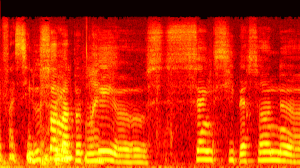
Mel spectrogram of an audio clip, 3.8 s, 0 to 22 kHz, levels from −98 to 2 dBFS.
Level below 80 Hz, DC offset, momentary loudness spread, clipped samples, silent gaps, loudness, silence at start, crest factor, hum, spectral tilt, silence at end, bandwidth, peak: -44 dBFS; under 0.1%; 10 LU; under 0.1%; none; -20 LUFS; 0 s; 18 dB; none; -4.5 dB/octave; 0 s; 14.5 kHz; -2 dBFS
